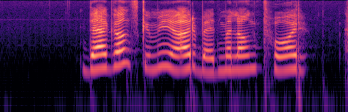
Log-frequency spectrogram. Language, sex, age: Norwegian, female, 26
